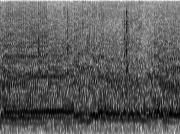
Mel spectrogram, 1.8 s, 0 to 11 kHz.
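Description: A Rossion Q1 race car engine in Forza Motorsport 4, a steady, loud tonal drone that holds at a fairly constant pitch with no talking.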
